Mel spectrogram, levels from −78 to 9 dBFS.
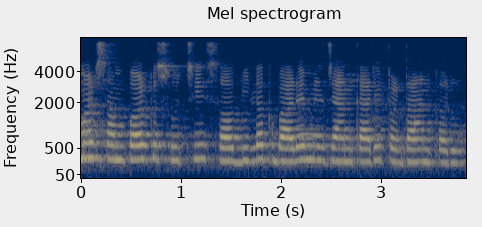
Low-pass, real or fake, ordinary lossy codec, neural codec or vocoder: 7.2 kHz; real; Opus, 64 kbps; none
